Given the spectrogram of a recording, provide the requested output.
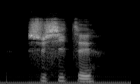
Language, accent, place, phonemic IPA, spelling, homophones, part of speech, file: French, France, Lyon, /sy.si.te/, susciter, suscité / sus-cité, verb, LL-Q150 (fra)-susciter.wav
- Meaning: to stir up, fuel, evoke, suscitate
